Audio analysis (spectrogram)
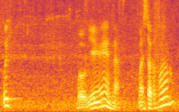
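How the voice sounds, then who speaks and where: A man's voice: mid-range voice, wildly swooping pitch, moderate pace, slight background noise. A man playing a casual, grumbling husband at home in a naturalistic screen drama.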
